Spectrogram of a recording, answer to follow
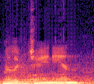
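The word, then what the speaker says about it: Melikdjanian: world as Captain disillusion uh how do you pronounce your last name mil Jan just call me Captain disillusion it's thanks for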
